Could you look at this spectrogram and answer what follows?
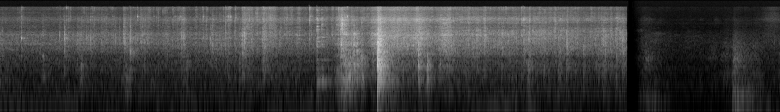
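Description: Chow mein frying in a pan as an egg goes in, a steady broadband sizzle with stirring clatter that swells midway, then cuts off into near silence with one brief final scrape.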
